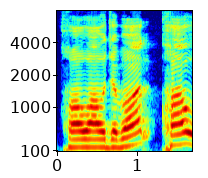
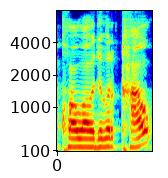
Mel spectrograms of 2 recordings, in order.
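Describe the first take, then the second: First: Slow spelling, "খও" with a rounded o after kh; correct rounded vowel. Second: "খাও" with an open aa after the kh; wrong vowel. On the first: Teacher models the right reading, slow, "খও" with rounded o. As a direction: draw it out slowly to "খও", kho-u, not khaa-o. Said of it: "তাহলে কিভাবে পড়তে হবে?". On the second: Teacher shows what many misread, "খাও" with open aa. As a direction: end the spelling on "খাও" as khaa-o, the common mistake. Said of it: "পড়াটা সহি শুদ্ধ হবে না". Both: Shown as a demonstration.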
